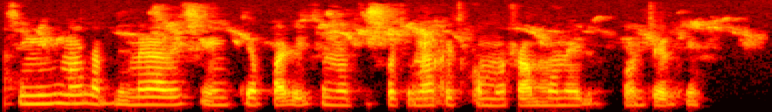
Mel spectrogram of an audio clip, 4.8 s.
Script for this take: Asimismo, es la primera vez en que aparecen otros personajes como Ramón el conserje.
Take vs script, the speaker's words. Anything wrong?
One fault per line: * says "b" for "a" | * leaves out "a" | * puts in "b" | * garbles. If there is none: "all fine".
all fine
